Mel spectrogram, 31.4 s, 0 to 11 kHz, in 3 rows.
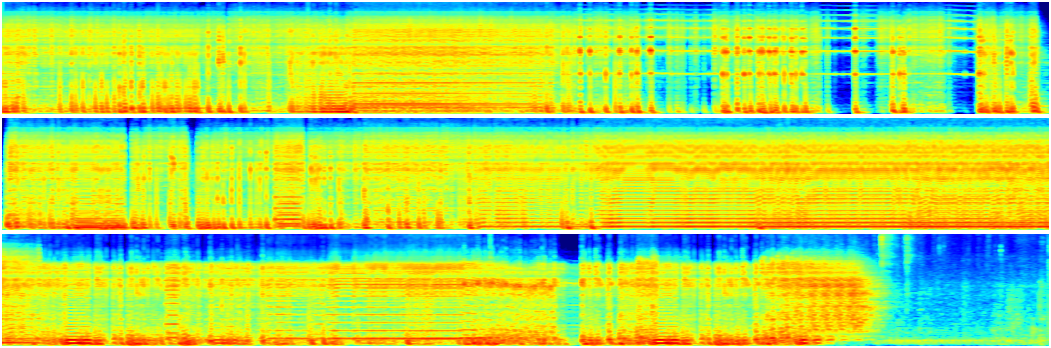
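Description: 1959 Fender Jazzmaster electric guitar played through a Devi Ever Soda Meiser octave fuzz pedal: dense, noisy fuzz tone with held notes. The sound drops out in brief gaps about a third of the way in and cuts off abruptly just before the end.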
